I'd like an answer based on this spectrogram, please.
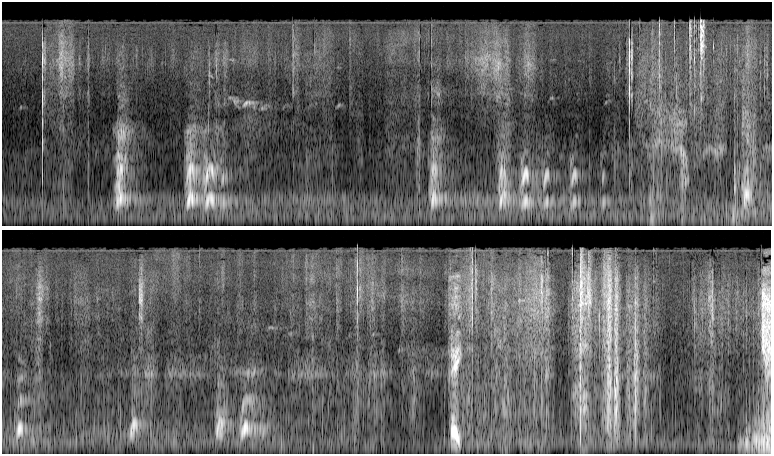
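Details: Three grey wolves at Cedar Cove romping in snowy winter weather make brief, tonal whimpers and yips, spaced irregularly, with muffled thuds and scuffling between calls.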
